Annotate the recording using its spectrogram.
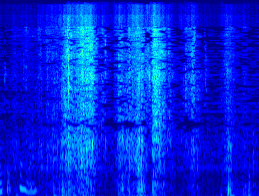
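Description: Plastic wrapping crinkles and rustles as it is handled.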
